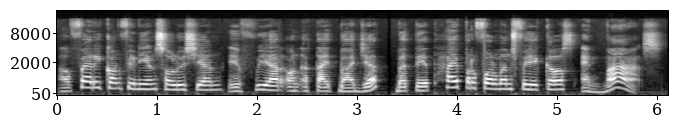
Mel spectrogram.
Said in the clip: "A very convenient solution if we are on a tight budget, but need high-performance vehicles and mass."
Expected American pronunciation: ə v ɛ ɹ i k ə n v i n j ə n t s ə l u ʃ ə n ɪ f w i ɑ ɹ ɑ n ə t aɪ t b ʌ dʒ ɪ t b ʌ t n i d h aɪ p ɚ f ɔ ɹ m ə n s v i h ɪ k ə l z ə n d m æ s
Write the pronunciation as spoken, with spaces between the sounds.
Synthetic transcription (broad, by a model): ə f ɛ ɹ i k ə n f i n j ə n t s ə l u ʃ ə n ɪ f w i ɑ ɹ ɑ n ə t aɪ t b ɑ dʒ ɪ t b ʌ t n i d h aɪ p ɚ f ɔ ɹ m ə n s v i h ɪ k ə l s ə n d m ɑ s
